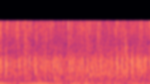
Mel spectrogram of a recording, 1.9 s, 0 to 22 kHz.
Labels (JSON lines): {"label": "biophony, rattle", "recorder": "SoundTrap 500"}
